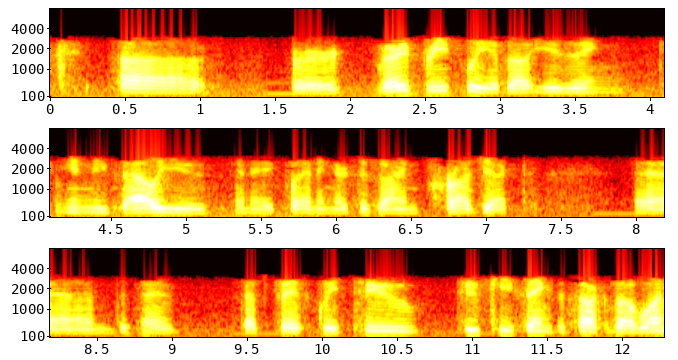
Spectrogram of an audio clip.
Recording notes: Listen to this call recording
